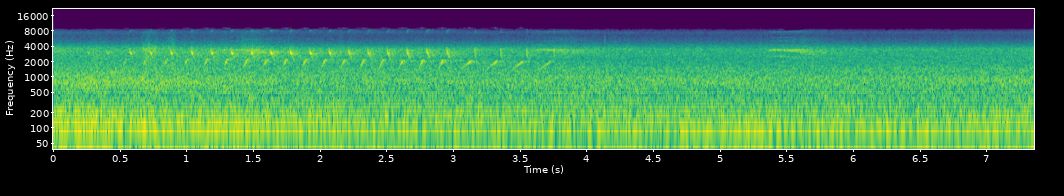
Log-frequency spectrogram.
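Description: A bird singing a fast trill of short repeated chirps, about eight a second, lasting about three seconds, over a steady background noise haze.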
